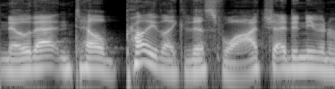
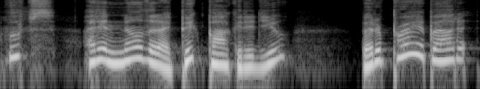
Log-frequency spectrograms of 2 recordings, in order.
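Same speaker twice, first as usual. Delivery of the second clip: much higher, put-on naive voice; Mark Wahlberg impression; 9 semitones higher than usual. Host mocks Wahlberg as a pious bumbling thief, in a high silly voice. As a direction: shrug off a pickpocketing with innocent piety. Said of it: "He'd be all like".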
